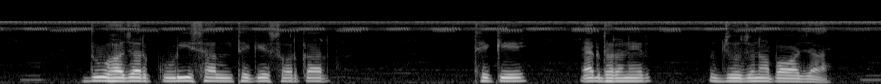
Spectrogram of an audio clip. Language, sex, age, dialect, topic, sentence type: Bengali, male, 18-24, Standard Colloquial, banking, statement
